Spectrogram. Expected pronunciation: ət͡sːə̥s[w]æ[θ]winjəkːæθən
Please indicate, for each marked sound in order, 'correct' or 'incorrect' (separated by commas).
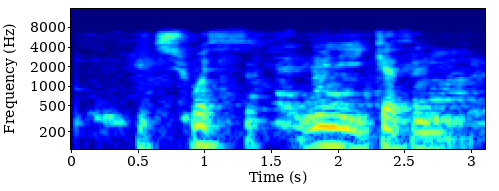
correct, correct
